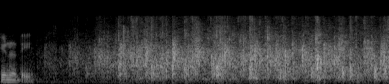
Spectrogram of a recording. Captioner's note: clapping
